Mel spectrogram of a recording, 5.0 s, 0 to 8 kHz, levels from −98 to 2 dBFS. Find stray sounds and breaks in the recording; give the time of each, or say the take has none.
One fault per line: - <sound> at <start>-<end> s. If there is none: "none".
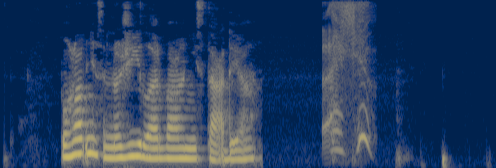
- sneeze at 3.2-3.8 s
